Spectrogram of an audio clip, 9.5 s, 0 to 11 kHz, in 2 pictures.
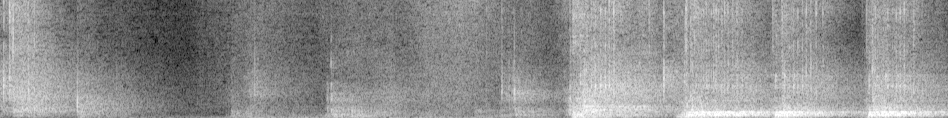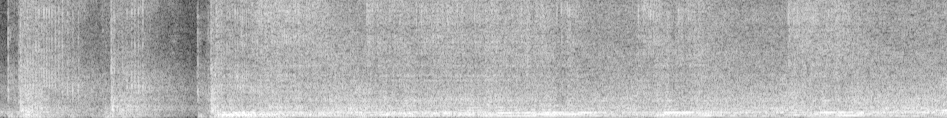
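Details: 1999 Suzuki RM80 two-stroke after repositioning the coil boot, before the plug change: sputtering pops as it catches, then a ragged, wavering rev. Erratic running that wants to stall, later improved by a new spark plug.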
